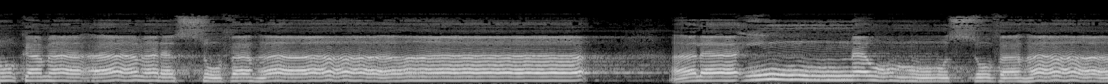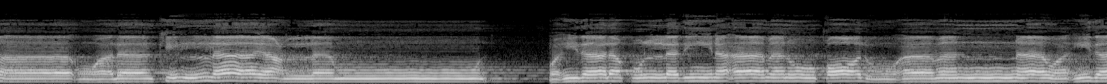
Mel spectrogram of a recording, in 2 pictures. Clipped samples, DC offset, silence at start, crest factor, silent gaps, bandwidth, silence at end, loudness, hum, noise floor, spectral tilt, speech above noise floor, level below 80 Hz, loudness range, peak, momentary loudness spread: under 0.1%; under 0.1%; 0 s; 12 dB; none; 11.5 kHz; 0 s; -14 LUFS; none; -34 dBFS; -5 dB/octave; 21 dB; -62 dBFS; 3 LU; -2 dBFS; 6 LU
